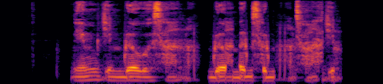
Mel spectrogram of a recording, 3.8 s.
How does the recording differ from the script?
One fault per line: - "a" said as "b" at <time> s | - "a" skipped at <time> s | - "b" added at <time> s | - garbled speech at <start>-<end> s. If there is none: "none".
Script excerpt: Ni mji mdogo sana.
- garbled speech at 2.1-3.4 s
